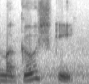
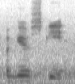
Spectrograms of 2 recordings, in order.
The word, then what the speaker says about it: Bagooski: Well, it sounds like they're saying Magooski, and it says Bagooki. Like, it's pretty. As far as I know, it's Bagooski.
